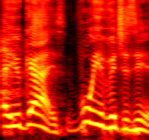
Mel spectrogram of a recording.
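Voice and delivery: put-on Italian accent held throughout. Joking about a surname, announcing that vujovic is here: put-on italian accent. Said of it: "Saying it with an Italian accent".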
